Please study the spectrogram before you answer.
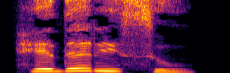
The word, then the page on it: ಹೆದರಿಸು: Kannada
